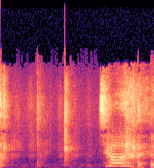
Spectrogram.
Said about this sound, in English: You didn't do it very well. No, okay, I was going to clap, and then I was going to snap.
